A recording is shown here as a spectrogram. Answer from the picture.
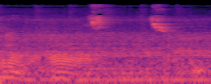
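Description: Two short, high bird chirps, about halfway through and again near the end, over a loud steady low rumble.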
